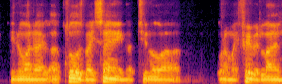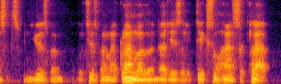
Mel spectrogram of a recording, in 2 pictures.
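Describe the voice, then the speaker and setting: In a very deep, low voice, a man talks at a fairly quick pace with monotone, flat intonation. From Trinidad and Tobago. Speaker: commission chair. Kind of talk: formal introduction at an onboarding meeting. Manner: halting, many fillers.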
